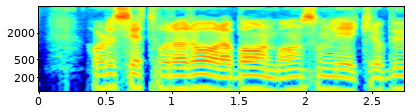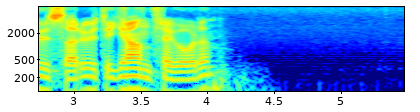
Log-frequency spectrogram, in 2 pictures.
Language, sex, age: Swedish, male, 22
